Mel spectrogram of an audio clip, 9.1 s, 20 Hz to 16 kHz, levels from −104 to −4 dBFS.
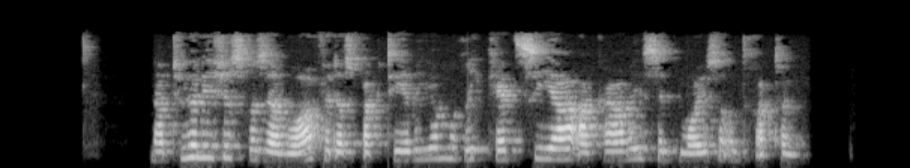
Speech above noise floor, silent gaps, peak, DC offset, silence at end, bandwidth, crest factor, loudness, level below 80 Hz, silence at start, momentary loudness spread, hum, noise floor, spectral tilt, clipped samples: over 65 dB; 1.34-1.49 s; -8 dBFS; under 0.1%; 1.1 s; 8 kHz; 18 dB; -25 LUFS; -80 dBFS; 0.85 s; 13 LU; none; under -90 dBFS; 0.5 dB/octave; under 0.1%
